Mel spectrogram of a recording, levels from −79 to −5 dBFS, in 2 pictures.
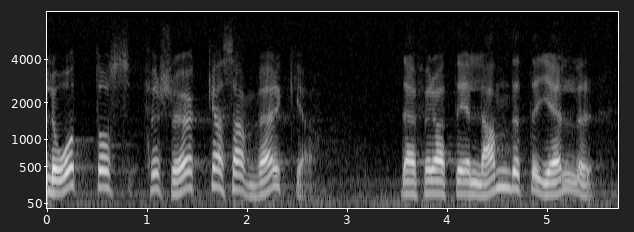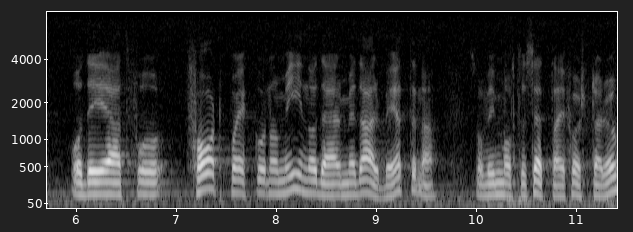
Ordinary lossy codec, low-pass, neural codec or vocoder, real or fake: none; none; none; real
